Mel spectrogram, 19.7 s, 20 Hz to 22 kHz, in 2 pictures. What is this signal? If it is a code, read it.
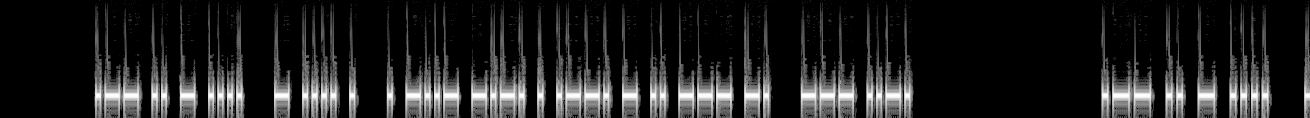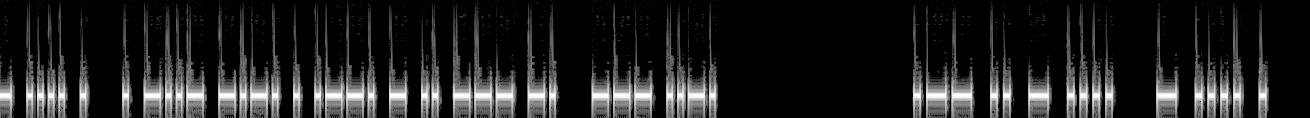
Morse code, heard as a keyed tone, about 33 wpm, 700 Hz. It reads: WITH THE EXCEPTION OF WITH THE EXCEPTION OF WITH THE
